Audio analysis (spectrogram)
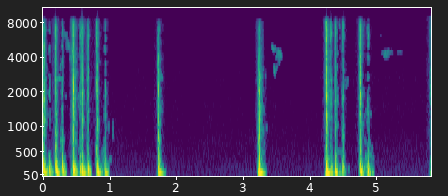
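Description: Computer keyboard typing and mouse clicking while working in Excel, with short bursts of rapid keystrokes, isolated single clicks and quiet gaps between them, close and fairly soft.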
